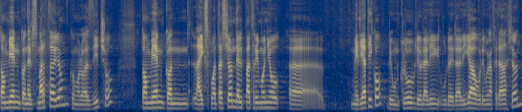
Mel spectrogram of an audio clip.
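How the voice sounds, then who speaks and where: A man speaks with a French accent at a fairly slow pace. His pitch is fairly high, with ordinary variation. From France. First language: French (speaking Spanish). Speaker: tech company sports data specialist. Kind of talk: conference panel answer. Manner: halting, with fillers and restarts.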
